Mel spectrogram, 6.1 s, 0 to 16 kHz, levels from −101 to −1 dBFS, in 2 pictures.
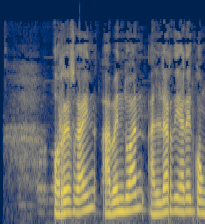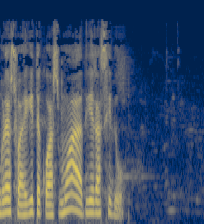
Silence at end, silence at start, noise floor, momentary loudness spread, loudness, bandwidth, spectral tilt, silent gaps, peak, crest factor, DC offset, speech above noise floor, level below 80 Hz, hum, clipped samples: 1.25 s; 0.3 s; -64 dBFS; 14 LU; -15 LUFS; 11.5 kHz; -4.5 dB/octave; none; 0 dBFS; 18 dB; under 0.1%; 48 dB; -60 dBFS; none; under 0.1%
